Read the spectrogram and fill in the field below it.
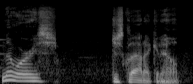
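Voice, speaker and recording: An actor playing a helpful, easygoing mechanic in a video game, talking in a casual, sympathetic way. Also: male voice, mid-range voice, fairly quick, slight background noise. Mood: friendly. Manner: casual, expressive, conversational.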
